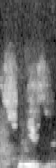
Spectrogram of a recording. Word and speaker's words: Keith: culture, especially South Americans, they cannot say my name properly. They don't know how to say Keith. They go.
